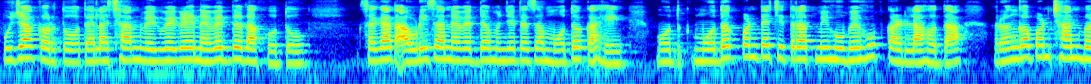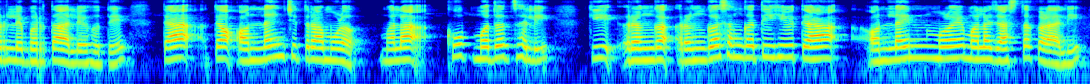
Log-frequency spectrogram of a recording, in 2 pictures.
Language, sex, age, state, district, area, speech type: Marathi, female, 45-60, Maharashtra, Osmanabad, rural, spontaneous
